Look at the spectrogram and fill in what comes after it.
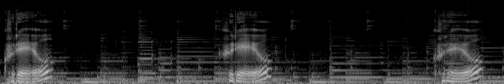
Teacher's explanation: in the form of a question which is marked with the rising intonation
